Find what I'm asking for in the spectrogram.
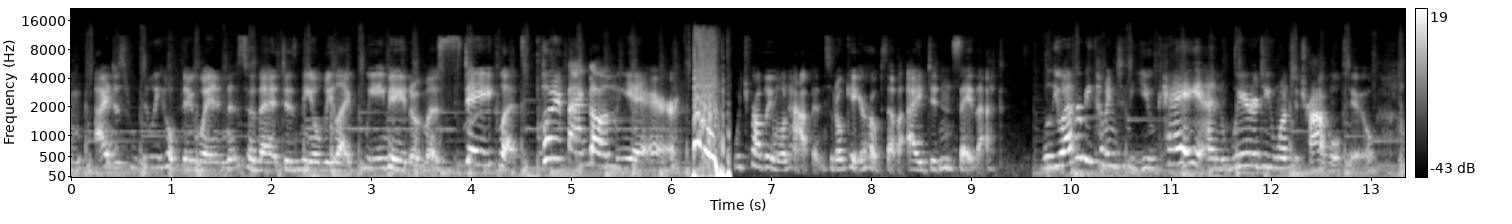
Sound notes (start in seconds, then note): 6.1 record scratch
